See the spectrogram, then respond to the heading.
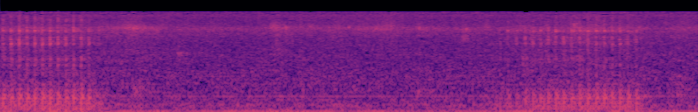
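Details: French Bulldog, a flat-faced dog, asleep: low, rattling, rumbling breath noise continuing through breathing in and out; snoring.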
